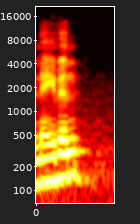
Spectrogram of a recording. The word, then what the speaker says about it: Navin: He's like, I think it's because it's innocent and you're getting on the side of Navis right away, or Navin. God, I keep saying his name wrong.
